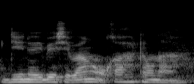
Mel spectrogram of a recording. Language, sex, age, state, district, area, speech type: Bodo, male, 18-30, Assam, Kokrajhar, rural, read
